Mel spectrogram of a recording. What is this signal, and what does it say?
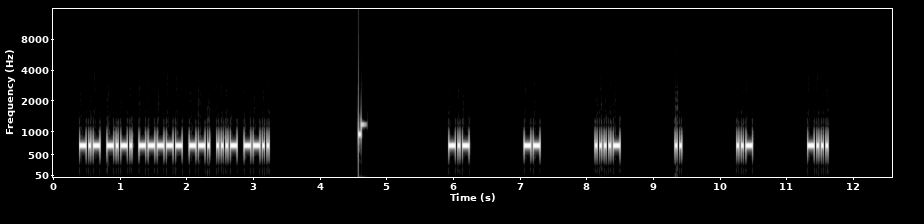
Morse code, heard as a keyed tone, about 36 wpm, spaced as for 15 wpm, 700 Hz. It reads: KC0GVZ KM4IUB
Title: USA Call Signs - 6 Characters - 8x Character Spacing - 35wpm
